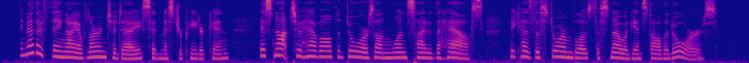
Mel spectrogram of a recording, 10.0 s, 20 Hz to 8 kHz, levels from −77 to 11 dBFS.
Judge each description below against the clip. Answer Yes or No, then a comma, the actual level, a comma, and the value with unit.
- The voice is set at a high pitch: Yes, high, 200 Hz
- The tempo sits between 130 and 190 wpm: No, average, 200 wpm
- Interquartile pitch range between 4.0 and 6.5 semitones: Yes, average, 4.5 semitones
